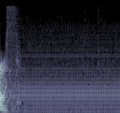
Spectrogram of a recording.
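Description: A man's spoken word ends in the first half-second, leaving a low, steady electrical mains hum of several even tones.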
